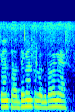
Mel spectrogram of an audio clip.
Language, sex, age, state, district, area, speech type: Dogri, female, 45-60, Jammu and Kashmir, Reasi, rural, spontaneous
